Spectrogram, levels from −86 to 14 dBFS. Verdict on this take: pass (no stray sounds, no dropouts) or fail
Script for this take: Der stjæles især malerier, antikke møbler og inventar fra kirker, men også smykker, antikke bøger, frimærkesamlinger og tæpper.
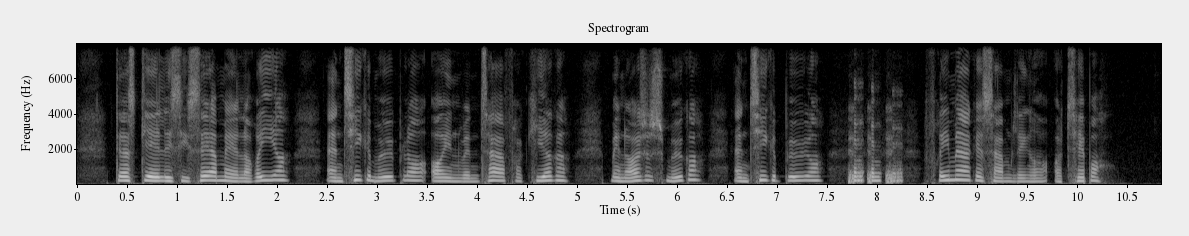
fail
